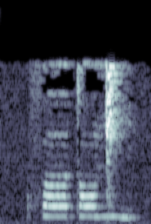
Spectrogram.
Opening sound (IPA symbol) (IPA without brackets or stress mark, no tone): f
